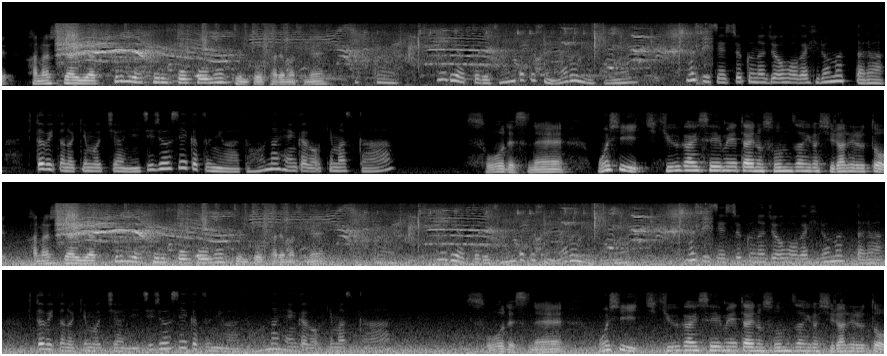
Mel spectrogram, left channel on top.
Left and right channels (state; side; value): noise; right; rumble, 3 dB below the sound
